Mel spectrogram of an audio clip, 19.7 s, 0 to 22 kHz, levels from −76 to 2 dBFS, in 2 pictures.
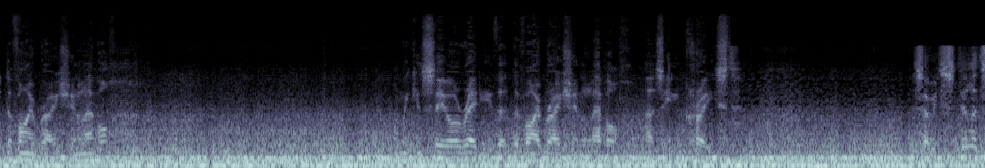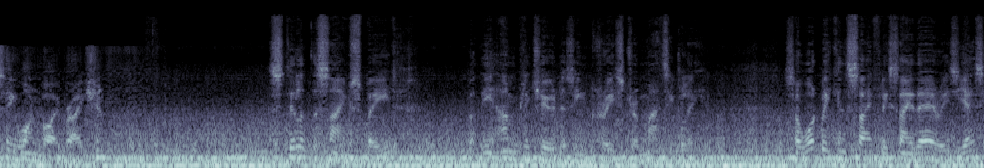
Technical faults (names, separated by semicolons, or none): adaptive stream at a lower bitrate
